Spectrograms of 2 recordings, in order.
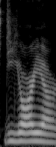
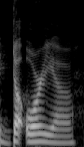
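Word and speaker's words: Nicholas DeOrio: can nobody pronounce Nicholas dioro right they always say deoro not dioro I have no evidence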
